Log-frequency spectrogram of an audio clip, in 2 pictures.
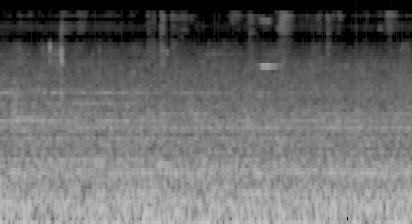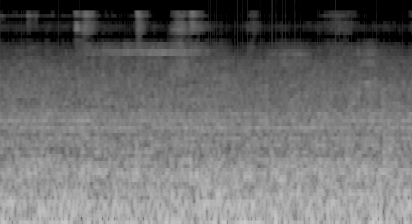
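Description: Steady low rumble of a passenger train, heard from inside the carriage.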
